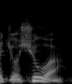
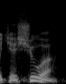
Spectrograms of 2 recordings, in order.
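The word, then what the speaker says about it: יהושע: ¿Sabe usted que el nombre Josué en hebreo se pronuncia Yoshua o Yeshua?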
